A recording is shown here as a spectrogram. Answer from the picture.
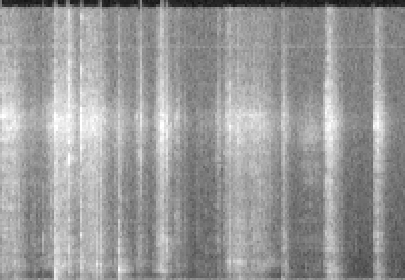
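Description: A multi-disc DVD case being handled and unfolded: a string of light clicks, taps and rustles from the packaging, about nine in all and unevenly spaced.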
